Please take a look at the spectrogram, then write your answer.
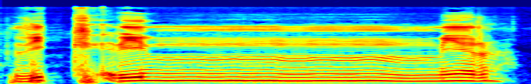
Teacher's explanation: tanwin bertemu mim masuk suaranya tanwin ke mim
